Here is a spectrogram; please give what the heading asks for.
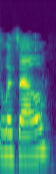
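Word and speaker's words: Liezel: I I've always been pronouncing it leisel, but that might be wrong. Uh, according to the wiki, according to Matt, it's pronounced Lzelle.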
